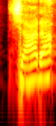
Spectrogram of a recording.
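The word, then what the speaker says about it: χαρά: griega que es la palabra chara o chará y cuando en el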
